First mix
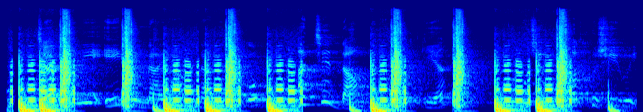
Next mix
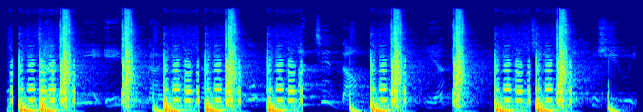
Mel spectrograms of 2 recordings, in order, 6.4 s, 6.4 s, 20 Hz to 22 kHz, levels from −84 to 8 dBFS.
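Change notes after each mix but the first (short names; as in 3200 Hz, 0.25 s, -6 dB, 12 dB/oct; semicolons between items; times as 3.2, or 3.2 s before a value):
background +6.0 dB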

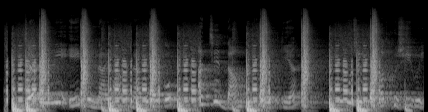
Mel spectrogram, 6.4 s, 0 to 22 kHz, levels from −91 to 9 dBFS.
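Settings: speech: remove band-pass 6000 Hz, Q 0.59; master: add air absorption 62 m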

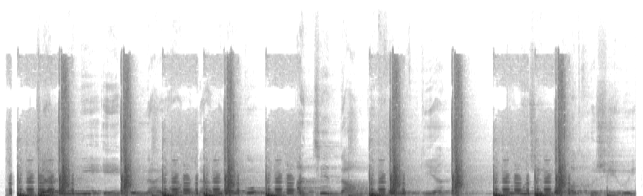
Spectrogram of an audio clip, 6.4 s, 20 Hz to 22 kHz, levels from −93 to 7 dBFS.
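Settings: master: remove air absorption 62 m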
